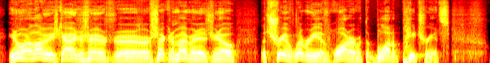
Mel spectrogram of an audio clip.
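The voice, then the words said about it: Joe Biden voice impression. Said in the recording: “you got to do it in a Biden voice”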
